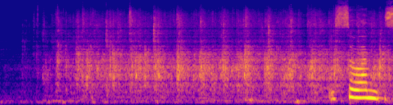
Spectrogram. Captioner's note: audience applauding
